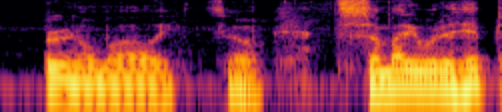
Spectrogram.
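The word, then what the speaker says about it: Bruno Magli: 10 and a half's he knows it's not pronounced bruno magley it's not pronounced and in the circles he ran in somebody would have said dude don't don't don't say magling it's it's bruno molly so somebody would have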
